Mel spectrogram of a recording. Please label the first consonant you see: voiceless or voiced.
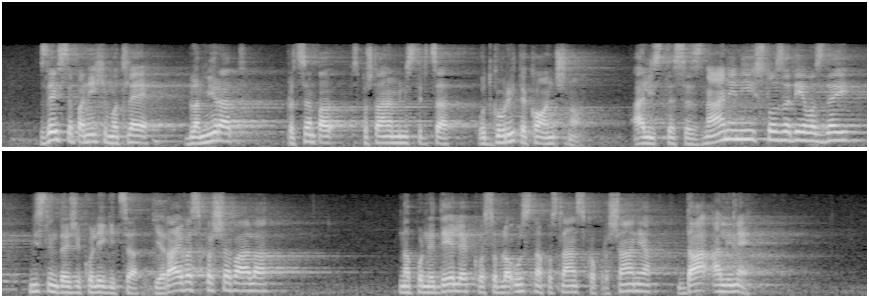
voiced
